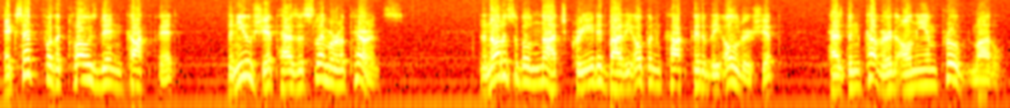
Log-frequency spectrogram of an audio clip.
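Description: An American man delivering scripted 1940s military training film narration in a formal, measured, instructional manner on a vintage film soundtrack. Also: a little high, expressive, fairly bright tone, low-quality recording.

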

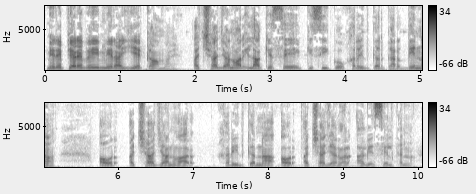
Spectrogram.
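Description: A man's voice: medium pitch, measured pace, fairly bright tone, no room sound. Goat farm owner, 30s, salesman's patter, phone camera recording outdoors. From Pakistan. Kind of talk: casual vlog narration. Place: outdoors on a farm, village road.

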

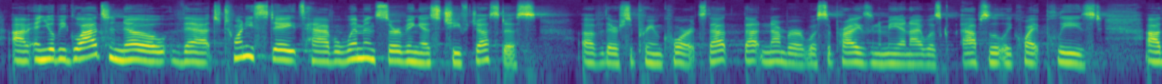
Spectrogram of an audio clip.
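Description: A woman's voice: lowish voice, clean tone. A woman in her thirties, a law professor, speaking earnestly at a panel table with many filler words. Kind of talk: panel lecture. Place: large hall, seated at a panel table. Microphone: table microphone on a stand. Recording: reverberant lecture hall.

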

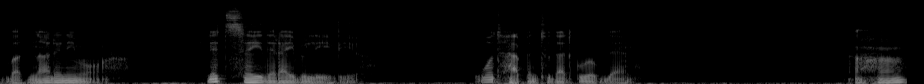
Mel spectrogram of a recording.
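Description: A hardened, wary male survivor played by a man in an ASMR zombie roleplay. His voice is extremely low and gravelly, and he talks slowly with quiet menace, like an interrogator. The sound is close and dry. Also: dry recording, full character voice. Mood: suspicious. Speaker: audio roleplay voice actor. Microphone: close, dry studio-style microphone.

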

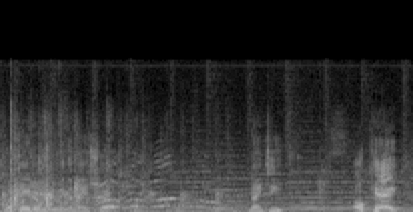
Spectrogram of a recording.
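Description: A man hosts a live theater curtain call. His voice is pitched up as he presents the cast, with crowd and music behind him. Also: sing-song, normal speed. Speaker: theater host introducing the cast.

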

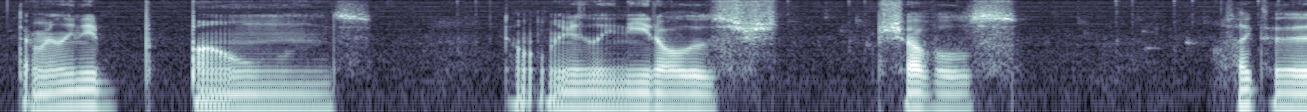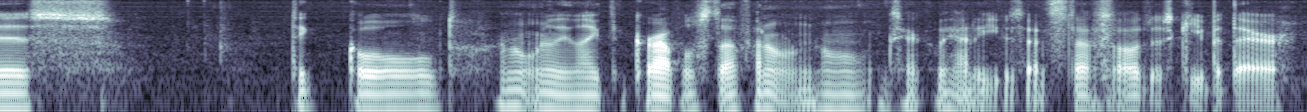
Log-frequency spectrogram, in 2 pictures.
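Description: A man calmly talking to himself while playing a game, in a soothing, mumbling way. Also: deep voice, a little slow, vocal fry, smooth. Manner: calm, mumbling, self-talking. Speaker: gamer. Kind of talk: casual let's play commentary.

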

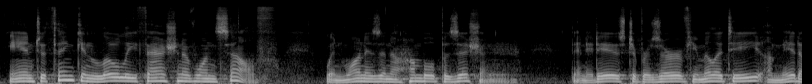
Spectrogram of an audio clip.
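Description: A man, a priest, reading a scripted devotional in a measured, formal and reverent way. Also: mid-range voice, mellow. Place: wood-panelled church sanctuary, indoors. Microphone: lectern microphone. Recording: long church reverb.

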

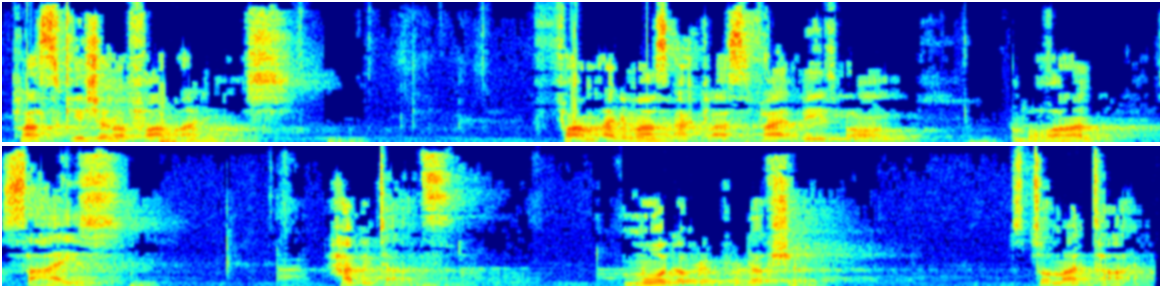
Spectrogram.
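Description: A man with a Nigerian English accent, teaching a school lesson by slowly reading out lists from slides. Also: mid-range voice, vocal fry, fairly bright tone. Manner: slow, list-like reading with explanations. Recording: echoey room with long reverb, faint music.

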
